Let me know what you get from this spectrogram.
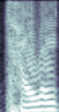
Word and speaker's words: Tyler: My name is Tyler, T-Y-L-E-R, and I'm calling from Bank of Cardiff. It's spelled C-A-R-D-I-F-F, as in Frank, Frank.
